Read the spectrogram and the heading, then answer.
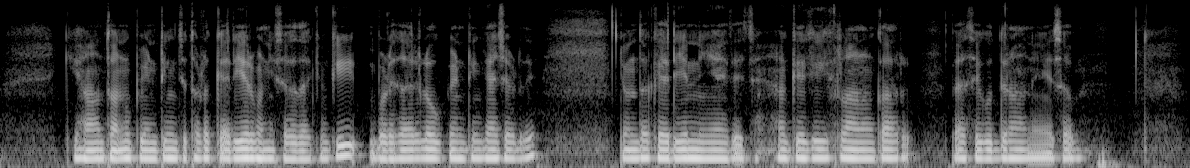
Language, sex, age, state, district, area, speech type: Dogri, male, 18-30, Jammu and Kashmir, Kathua, rural, spontaneous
